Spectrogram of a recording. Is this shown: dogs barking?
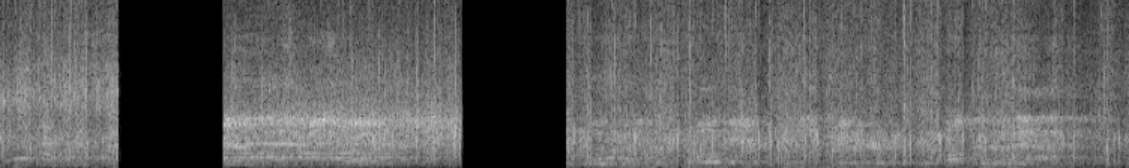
no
